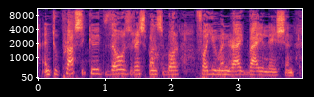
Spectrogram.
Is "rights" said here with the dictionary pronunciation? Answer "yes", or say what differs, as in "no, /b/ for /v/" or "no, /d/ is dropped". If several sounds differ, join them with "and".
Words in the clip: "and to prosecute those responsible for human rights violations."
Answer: no, /s/ is dropped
